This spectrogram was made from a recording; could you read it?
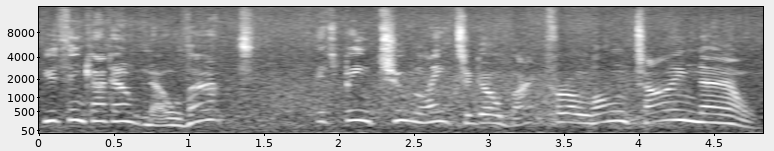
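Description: Remorseful brother in loud storm. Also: male voice, very high voice, lively intonation, measured pace, heavily acted. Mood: frustrated. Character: remorseful, soft-hearted brother. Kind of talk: audio drama acting. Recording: loud rain and storm noise behind. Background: rain and thunder.

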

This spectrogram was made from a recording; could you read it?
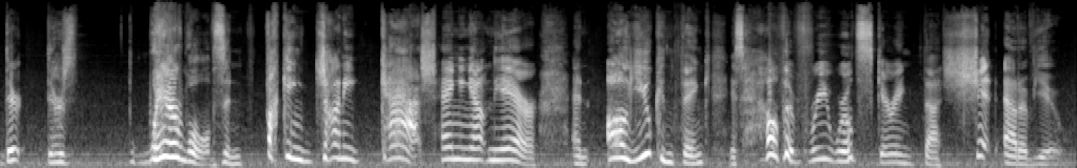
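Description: A woman's voice: a little high, sing-song, unhurried, a little hiss or hum. An actress playing a blunt, weary middle-aged woman fresh out of prison in an audio drama, swearing in exasperation. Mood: fierce, weary.

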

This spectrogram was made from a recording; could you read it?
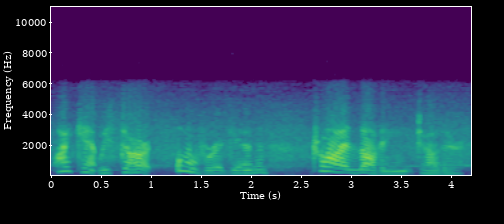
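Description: Older widow, anxious and accusing, swinging pitch, vintage radio play. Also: female voice, sing-song, a little hiss or hum. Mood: pleading. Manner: slow, pleading, bitter. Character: anxious elderly widow Agatha, bitter yet pleading. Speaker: wife and mother. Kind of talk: 1960s radio drama acting. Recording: dull vintage radio recording.

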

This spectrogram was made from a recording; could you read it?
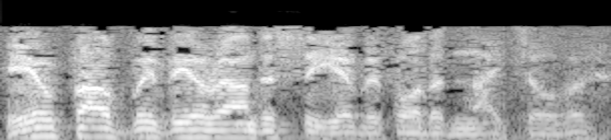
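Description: A man's voice: fairly low pitch, brisk, natural voice. A man acting a sadistic, taunting American police jailer with slangy, mocking speech in a 1940s radio drama. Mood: gloating, menacing. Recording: dull, noisy 1940s radio recording.

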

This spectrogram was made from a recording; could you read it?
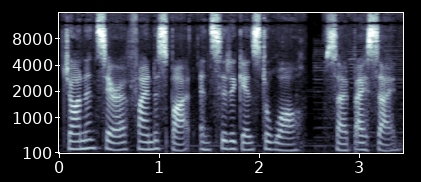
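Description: Woman narrator for an audio drama, on the low side, soft music bed under her. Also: fairly even intonation, moderate pace. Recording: music behind the voice.

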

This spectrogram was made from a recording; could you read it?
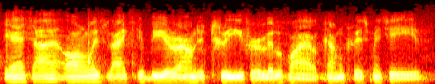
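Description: An American man acting a mild, henpecked older druggist in a 1940s radio comedy, deadpan, hesitant and understated. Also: deep voice, a little fast, lightly acted. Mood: deadpan, obliging. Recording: muffled, noisy 1940s radio recording.

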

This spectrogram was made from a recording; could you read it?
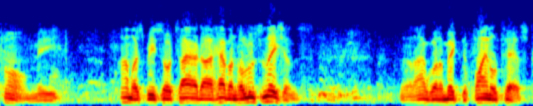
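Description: An actor playing a slow, gullible, weary man in an old radio comedy, with a drawling, ungrammatical manner. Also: fairly low pitch, natural voice. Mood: weary, puzzled. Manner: drawling, ungrammatical, muttering to himself. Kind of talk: 1950s radio comedy acting. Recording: narrow phone-like old radio recording, loud noise.

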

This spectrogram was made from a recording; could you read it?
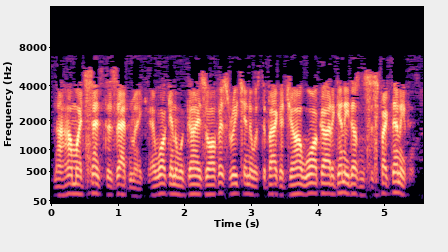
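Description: A man plays a double-crossing American hoodlum in a vintage radio thriller. He talks smug, tough slang in a medium-pitched voice. The recording is old and muffled. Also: steady tone, fast talker, faint music behind, lightly acted. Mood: threatening. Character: cocky, double-crossing male gangster, tough and sly. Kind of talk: 1940s radio crime drama acting.

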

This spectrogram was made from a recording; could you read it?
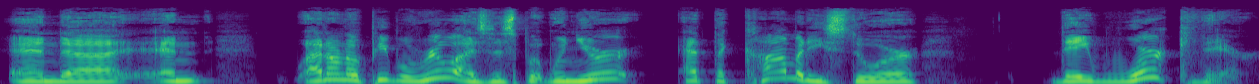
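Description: A man's voice: high voice, animated, moderate pace, dry recording, studio quality. A man hosting a podcast in casual comic chat, with a joking, self-deprecating manner. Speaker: podcast host.

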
